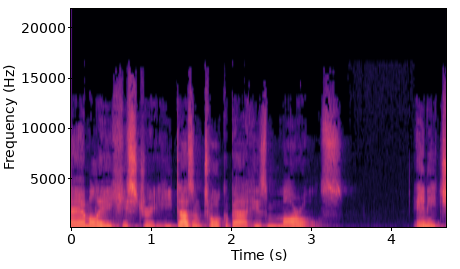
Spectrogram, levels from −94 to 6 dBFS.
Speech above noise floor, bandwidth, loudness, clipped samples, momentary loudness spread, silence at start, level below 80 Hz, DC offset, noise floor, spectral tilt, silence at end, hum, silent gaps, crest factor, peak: 42 dB; 16.5 kHz; -27 LUFS; under 0.1%; 10 LU; 0 s; -78 dBFS; under 0.1%; -70 dBFS; -3 dB/octave; 0 s; none; none; 20 dB; -6 dBFS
